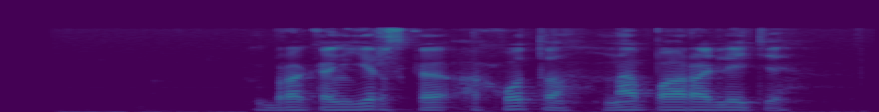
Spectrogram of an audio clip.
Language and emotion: Russian, neutral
